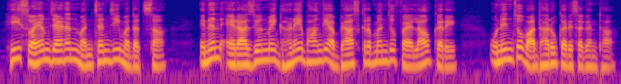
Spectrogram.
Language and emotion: Sindhi, neutral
